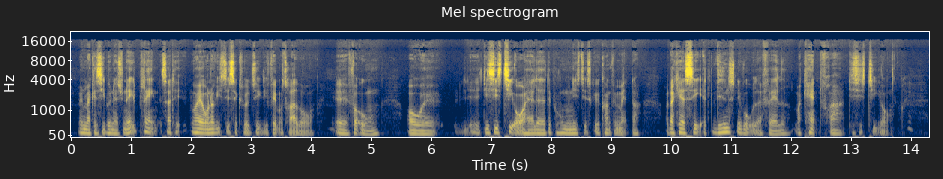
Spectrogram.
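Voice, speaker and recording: In a dark, mellow tone, a somewhat breathy man speaks with ordinary pitch variation, recorded very cleanly with a silent background and a dry, close sound with no echo. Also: fairly low pitch for a man, moderate pace. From Copenhagen, Denmark. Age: 60s. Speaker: teacher and former HIV activist. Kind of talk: interview testimony.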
